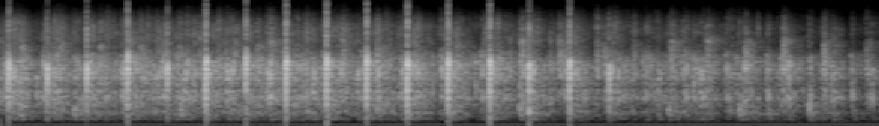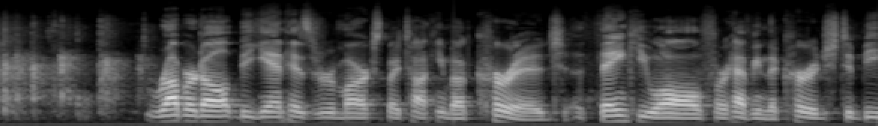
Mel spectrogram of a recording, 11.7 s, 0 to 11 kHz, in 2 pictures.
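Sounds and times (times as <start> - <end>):
audience applause after speakers: 0.0 - 6.9
speech: 6.9 - 11.6.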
